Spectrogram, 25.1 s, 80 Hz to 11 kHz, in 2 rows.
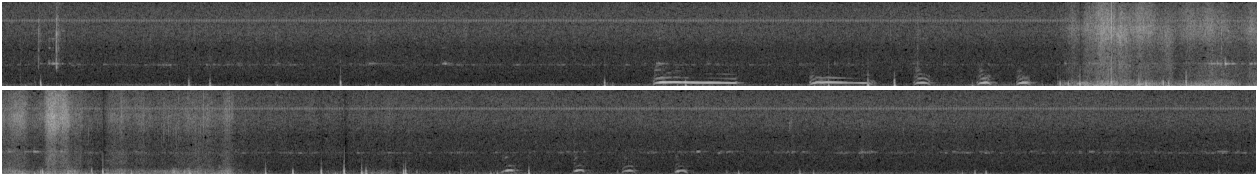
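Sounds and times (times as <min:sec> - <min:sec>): wind on microphone: 0:08.1 - 0:17.9, 0:22.0 - 0:24.8
dog baying: 0:17.5 - 0:19.5.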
